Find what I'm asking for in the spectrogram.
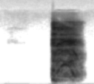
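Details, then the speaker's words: Ordinary cough demonstrated voluntarily by a respiratory therapist: a single short, closed cough that stops abruptly, contrasted with a huff cough for clearing thick cystic fibrosis secretions. "how you a couple of different types of coughs we call them huff cuffs and you may have heard of these or know about them if not a huff cough is basically using the open mouth technique and what it does is it allows those secretions to be pulled slowly pushed up and then you can expect a rate so let me cough real quick"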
